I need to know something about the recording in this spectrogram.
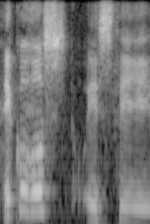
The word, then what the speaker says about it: ECO2: ECO2, lo que pasa es que se escribe ECO al cuadrado, pero la mayoría siempre decimos ECO2.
